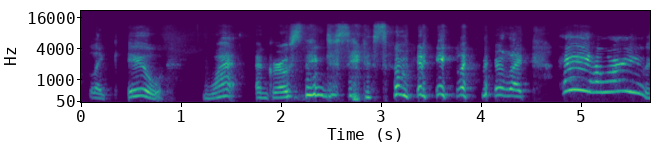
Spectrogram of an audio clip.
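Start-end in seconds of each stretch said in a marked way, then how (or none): 0.5-3.7 loud, higher-pitched ew of distaste; disgusted. Retold or imitated. Speaker recoiling at hearing herself say she's busy, disgusted. Recalls disgust at own words. 4.8-5.7 very high, loud, gushing hello; mock cheery greeting. Acquaintance greeting someone in passing, mock cheery.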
